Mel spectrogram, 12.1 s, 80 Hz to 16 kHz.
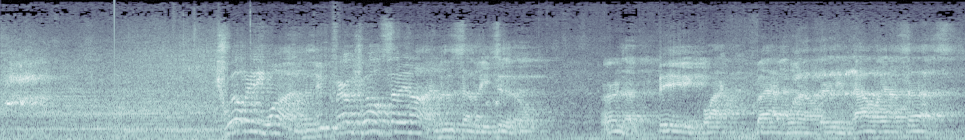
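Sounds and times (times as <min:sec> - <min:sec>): tire squeal: 0:00.0 - 0:01.4, 0:09.7 - 0:11.6
race car engines running: 0:00.0 - 0:12.0.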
